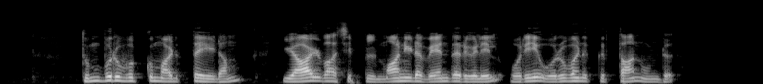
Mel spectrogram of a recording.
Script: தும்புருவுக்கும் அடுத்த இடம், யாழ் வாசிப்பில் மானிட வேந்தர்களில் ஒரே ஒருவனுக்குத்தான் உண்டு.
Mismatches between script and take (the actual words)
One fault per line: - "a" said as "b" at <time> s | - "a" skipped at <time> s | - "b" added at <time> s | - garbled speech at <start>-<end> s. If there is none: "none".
none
